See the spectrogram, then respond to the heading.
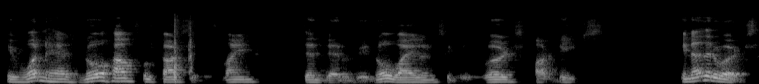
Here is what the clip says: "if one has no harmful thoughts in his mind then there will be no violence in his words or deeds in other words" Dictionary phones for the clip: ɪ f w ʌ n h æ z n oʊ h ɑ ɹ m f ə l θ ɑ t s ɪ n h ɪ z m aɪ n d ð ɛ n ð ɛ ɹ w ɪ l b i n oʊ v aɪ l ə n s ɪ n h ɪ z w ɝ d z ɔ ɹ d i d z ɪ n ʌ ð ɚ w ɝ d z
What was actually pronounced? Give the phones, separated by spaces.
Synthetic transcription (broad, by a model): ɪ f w ʌ n h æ z n oʊ h ɑ ɹ m f ə l t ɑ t s ɪ n h ɪ z m aɪ n d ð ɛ n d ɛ ɹ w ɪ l b i n oʊ v aɪ l ə n s ɪ n h ɪ z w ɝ d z ɔ ɹ d i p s ɪ n ʌ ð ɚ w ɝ d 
